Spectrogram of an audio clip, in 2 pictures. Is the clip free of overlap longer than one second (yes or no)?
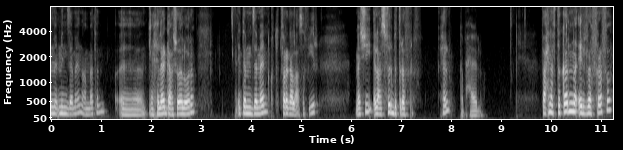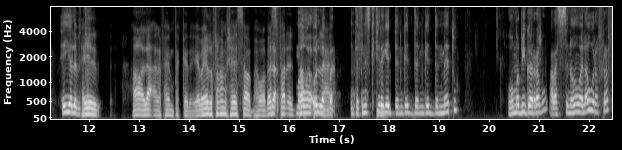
no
